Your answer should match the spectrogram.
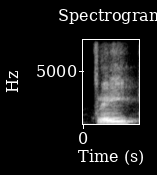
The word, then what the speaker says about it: great: Watch out for meat and great and fret. They rhyme with sweet and straight and debt.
